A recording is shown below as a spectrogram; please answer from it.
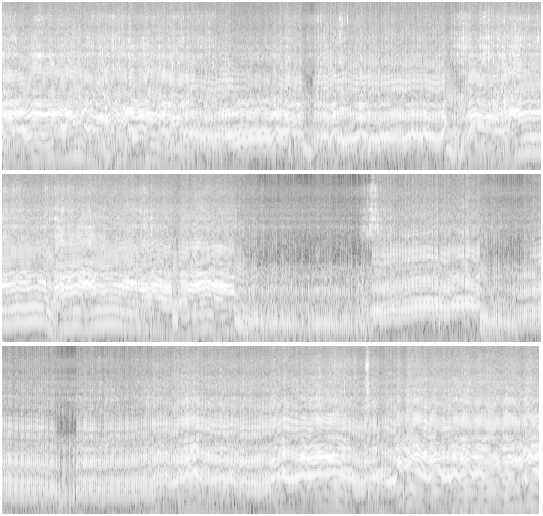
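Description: Dirt bike engine under load on a climb, its pitch rising and falling again and again with the throttle. A little past halfway it drops to a lower, quieter note for a couple of seconds before pulling again.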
